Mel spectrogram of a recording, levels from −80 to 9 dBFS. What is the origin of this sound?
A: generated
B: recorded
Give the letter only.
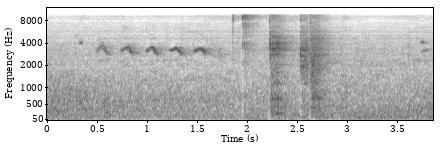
A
